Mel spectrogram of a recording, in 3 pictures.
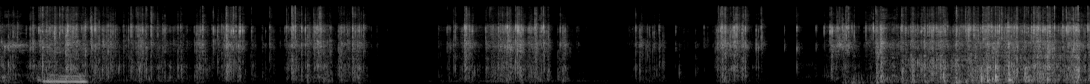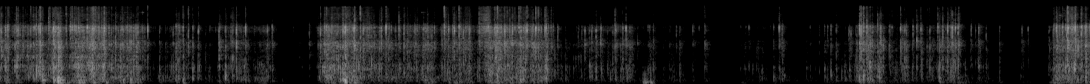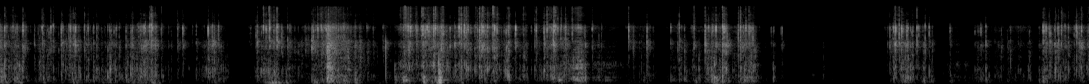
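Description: Clear plastic parts bags crinkling and rustling as they are handled. The noise comes in irregular spells of a few seconds, with short silent gaps between them.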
